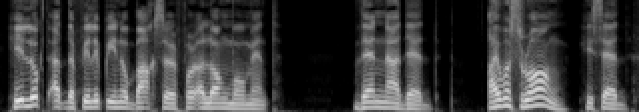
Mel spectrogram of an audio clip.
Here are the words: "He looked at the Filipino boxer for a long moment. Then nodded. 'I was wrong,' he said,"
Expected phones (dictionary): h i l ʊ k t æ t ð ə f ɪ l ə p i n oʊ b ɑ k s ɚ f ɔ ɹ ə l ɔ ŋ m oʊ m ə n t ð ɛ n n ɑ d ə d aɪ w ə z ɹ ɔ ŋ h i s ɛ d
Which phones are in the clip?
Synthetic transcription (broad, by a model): h i l ʊ k t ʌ t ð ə f ɪ l ə p i n oʊ b ɑ k s ɚ f ɔ ɹ ə l ɔ ŋ m oʊ m ə n t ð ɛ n n ɑ d ə d aɪ w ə s ɹ ɔ ŋ h i s ɛ d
